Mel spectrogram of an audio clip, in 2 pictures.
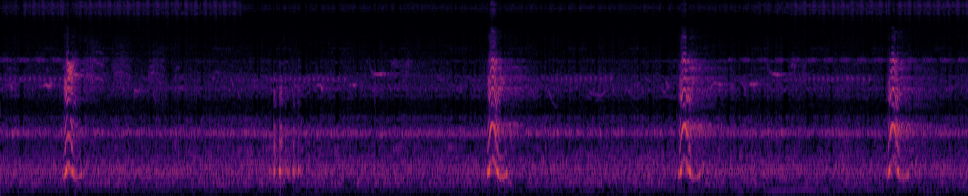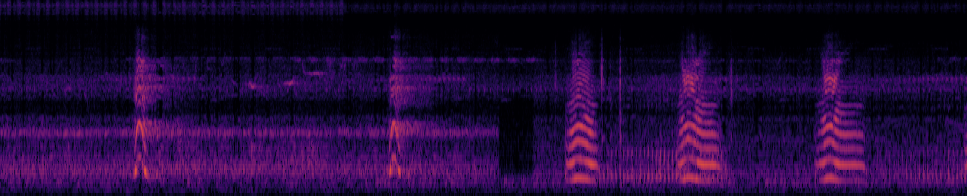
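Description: A cheetah gives sharp, bird-like chirps about every two seconds, then a few wavering yelps.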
